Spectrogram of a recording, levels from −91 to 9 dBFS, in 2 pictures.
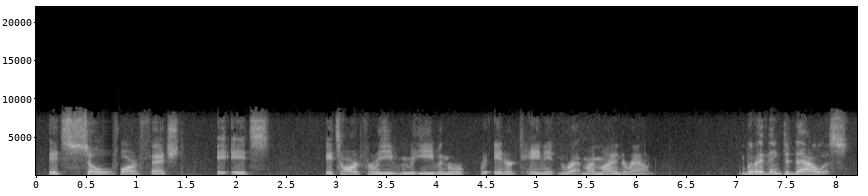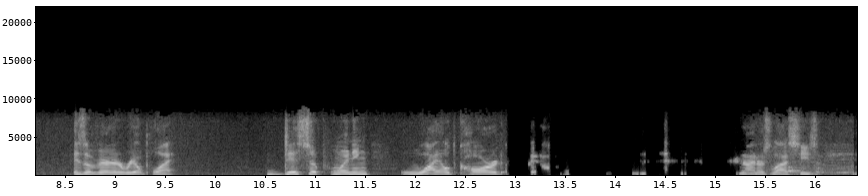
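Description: At 0.67 s the speech holds one sound too long, with a faint buzz or dip, then resumes where it left off. This is a short stall from a late packet. The packet missed its slot, the jitter buffer ran dry, and the receiver stretched the last sound for 72 ms until the packet arrived. Nothing is lost; the sound is only held, and the overall delay grows by that 72 ms.

Right after, from 0.81 to 0.86 s, there is a brief smear. This is short concealed packet loss. About 60 ms of audio never reached the decoder in time. The receiver bridged the hole with only 27 ms of synthesised continuation, carrying on the previous sound before blending back into real audio. That shortfall pulls the delay back by roughly 30 ms.

From 0.97 to 1.22 s the speech drags, slower but at the same pitch, with drawn-out sounds. This is a jitter buffer slow-down. To rebuild its reserve, the receiver repeated single pitch periods or bits of pause many times over. 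It added 39 ms in that stretch and ran playback at about 87% speed.

Between 6.36 and 6.88 s the speech sounds hurried, faster at unchanged pitch. This is a jitter buffer speed-up. The buffer was holding more audio than its target, so the receiver trimmed out short pieces of one or a few pitch periods repeatedly. It removed roughly 70 ms and played at about 113% speed to bring the delay back down.

From 12.88 to 12.94 s a faint second voice briefly comes through, about 20 dB below the main talker. It comes back from 15.73 s to the end of the clip, somewhat louder at about 15 dB down. This is the other side's voice leaking through. The likely cause is the far end's audio playing on the talker's loudspeaker and being picked up by the microphone, with the echo canceller failing to remove all of it.

Between these scraps, from 12.98 to 13.93 s and again from 14.15 to 15.34 s, the talker's speech dips sharply and in places nearly vanishes, falling by as much as about 40 dB. 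This is speech suppressed in double talk. Both sides were likely talking at once. The echo canceller could not separate the local voice from the loudspeaker echo, so it turned everything down, taking the wanted speech with it.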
